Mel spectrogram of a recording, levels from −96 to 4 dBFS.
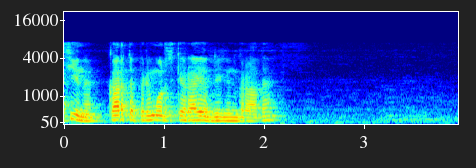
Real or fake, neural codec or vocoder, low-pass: real; none; 7.2 kHz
